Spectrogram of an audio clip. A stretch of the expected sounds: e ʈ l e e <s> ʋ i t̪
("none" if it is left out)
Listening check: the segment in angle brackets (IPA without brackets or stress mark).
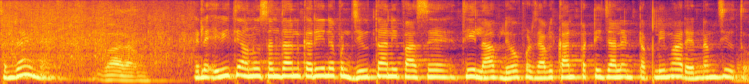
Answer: none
